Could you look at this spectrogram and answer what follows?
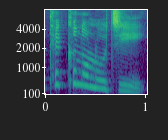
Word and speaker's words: technology: 의미는 기술입니다 기술 자 그런데 한국식으로는 테크놀로지이지만 미국식 영어 발음으로는 어떻게 발음이 되나요이 오 부분이가 아니라이 단어에서 첫 번째 오는 아 소리가 나고 두 번째 오는 어에 가까운 소리가납니다 그래서 와 같이 발음이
